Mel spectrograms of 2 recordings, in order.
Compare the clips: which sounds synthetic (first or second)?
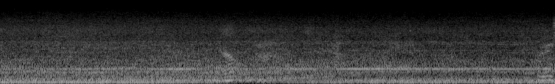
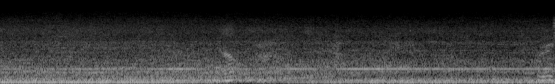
first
